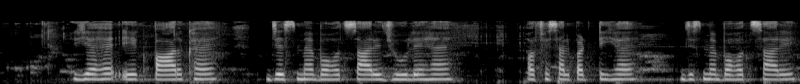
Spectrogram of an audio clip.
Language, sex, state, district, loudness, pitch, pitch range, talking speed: Hindi, female, Chhattisgarh, Jashpur, -21 LUFS, 235 Hz, 230-240 Hz, 105 wpm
